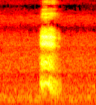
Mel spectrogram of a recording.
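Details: Late-night violent hiccups that have lasted half an hour: a single sharp, loud hiccup with a brief voiced catch against quiet room noise, part of a persistent, forceful bout.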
